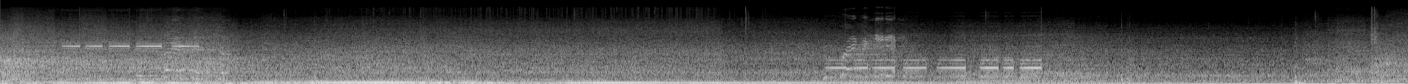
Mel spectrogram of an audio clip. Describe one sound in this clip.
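A car engine hums low and steady nearby.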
